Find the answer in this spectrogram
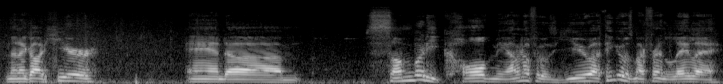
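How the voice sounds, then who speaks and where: A man's voice: mid-range voice, moderate pace. A man with a Southern California accent, a guest surfer telling stories in a laid-back, casual way. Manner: laid-back, acts out quoted people in raised voices. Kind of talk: casual storytelling.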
